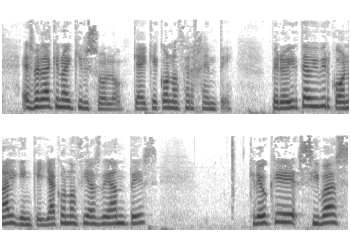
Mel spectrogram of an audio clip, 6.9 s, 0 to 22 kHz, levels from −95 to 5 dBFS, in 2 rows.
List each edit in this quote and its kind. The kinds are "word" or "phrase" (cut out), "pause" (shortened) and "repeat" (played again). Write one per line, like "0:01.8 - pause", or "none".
none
